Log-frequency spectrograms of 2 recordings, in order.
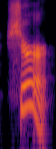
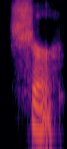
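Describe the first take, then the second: First: High-pitched, forced-eager "sure!"; mock enthusiasm. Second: A mock reluctant, lifeless "sure"; unenthusiastic reply. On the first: Co-host grudgingly obeying a demand for enthusiasm, mock-excited. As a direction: chirp it like a token exclamation point. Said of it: "Exclamation point". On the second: Imitating the co-host's grudging text reply, unenthusiastic. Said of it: "I need enthusiasm".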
